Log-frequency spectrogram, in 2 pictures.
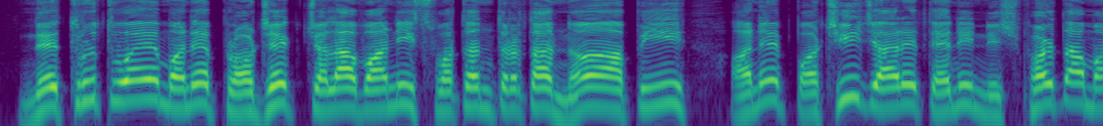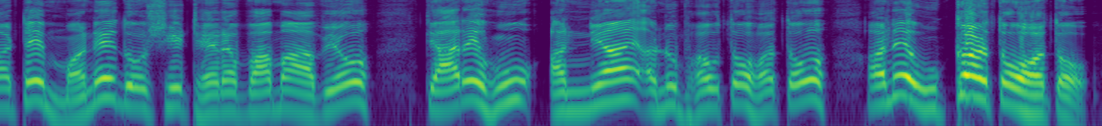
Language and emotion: Gujarati, angry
